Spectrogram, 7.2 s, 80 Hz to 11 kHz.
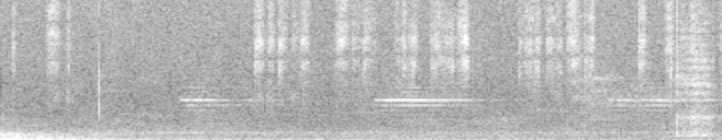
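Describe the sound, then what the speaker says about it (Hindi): Chalk or marker scratching on a classroom board while an element symbol is written for a 9th-grade chemistry lesson, a soft continuous rubbing under a faint hum with no speech over it. "हम लोग यहाँ पर सिंबल ऑफ एलिमेंट लिखते हैं।"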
